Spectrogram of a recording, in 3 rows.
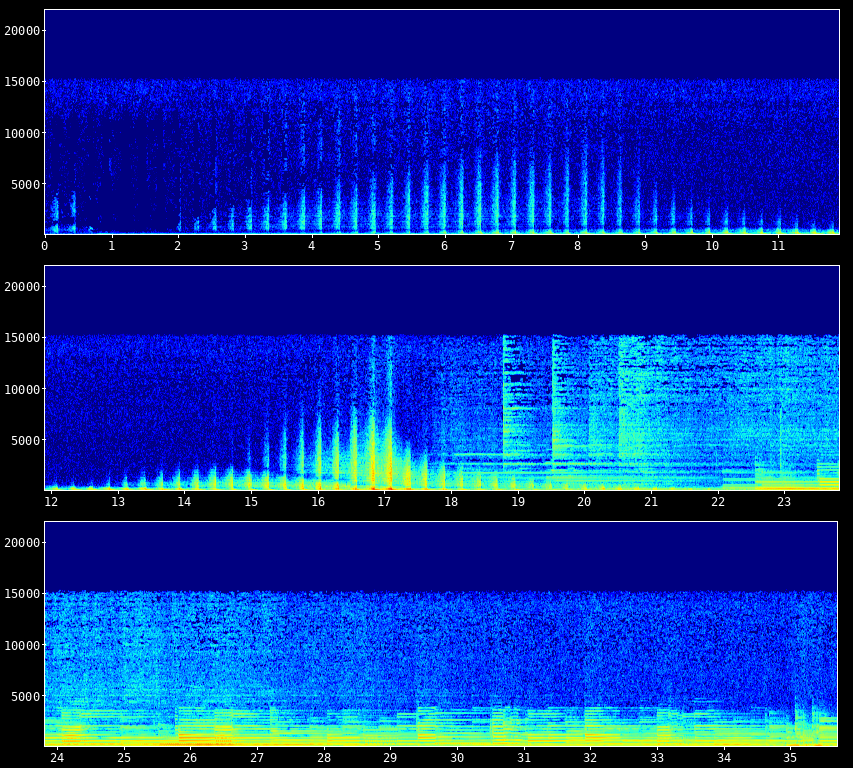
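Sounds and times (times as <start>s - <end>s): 
synthesized helicopter rotor blades whirring on a soundtrack: 2.3s - 21.8s
sustained musical tones from a song: 13.7s - 35.5s.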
